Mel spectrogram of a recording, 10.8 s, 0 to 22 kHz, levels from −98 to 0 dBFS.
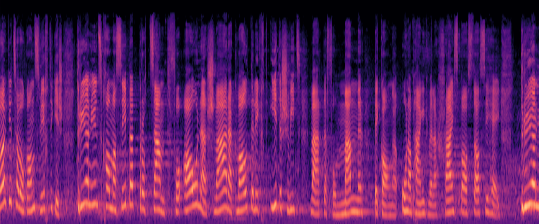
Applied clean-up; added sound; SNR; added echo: none; none; none; none.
